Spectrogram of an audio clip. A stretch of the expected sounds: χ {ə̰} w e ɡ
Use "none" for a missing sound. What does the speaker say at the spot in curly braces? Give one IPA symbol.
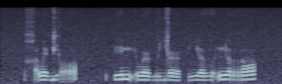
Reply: ə̰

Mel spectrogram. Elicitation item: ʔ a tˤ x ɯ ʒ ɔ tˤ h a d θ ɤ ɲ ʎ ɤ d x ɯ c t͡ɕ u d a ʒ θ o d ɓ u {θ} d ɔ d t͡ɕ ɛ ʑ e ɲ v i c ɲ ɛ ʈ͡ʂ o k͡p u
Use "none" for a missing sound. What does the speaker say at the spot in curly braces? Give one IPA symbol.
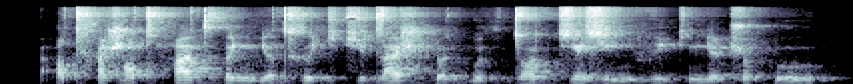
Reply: θ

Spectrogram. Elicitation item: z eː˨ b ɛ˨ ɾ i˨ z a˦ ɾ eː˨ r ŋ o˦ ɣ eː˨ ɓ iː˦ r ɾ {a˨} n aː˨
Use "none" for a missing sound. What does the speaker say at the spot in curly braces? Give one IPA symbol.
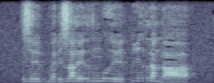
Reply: a˨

